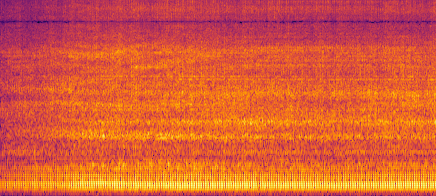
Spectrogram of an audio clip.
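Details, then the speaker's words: Troy-Bilt four-stroke weed eater after clutch repair, cold on half choke; steady high-pitched drone with a quick even beat that never drops to a slow idle, trimmer head spinning continuously; idle speed set too high, needs adjusting. "that Idol needs to be justice the heads continuously spinning it doesn't slow down or stop"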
